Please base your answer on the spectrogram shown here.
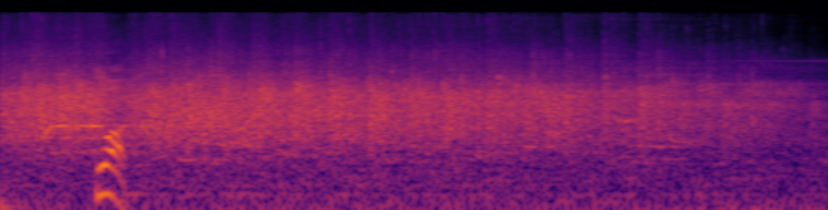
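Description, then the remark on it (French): A church audience applauds the sound engineer with dense, steady clapping that carries on for about seven seconds, a brief rising voice cutting through near the start before the clapping eases slightly toward the end. “Eh bien, on nous mettait main nous pour nous applaudir ingénieur de son qui chaque jour a voyé son monter pour nous-mêmes.”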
